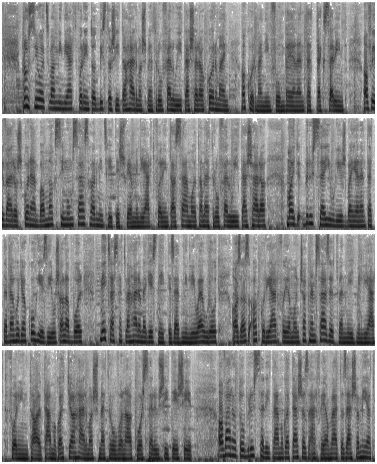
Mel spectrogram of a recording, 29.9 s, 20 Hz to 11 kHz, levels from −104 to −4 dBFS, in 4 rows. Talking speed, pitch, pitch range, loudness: 120 wpm, 150 Hz, 135-170 Hz, -19 LUFS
